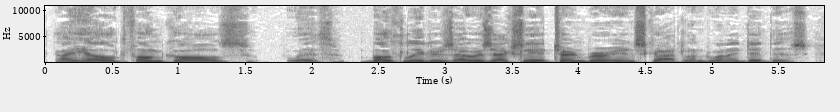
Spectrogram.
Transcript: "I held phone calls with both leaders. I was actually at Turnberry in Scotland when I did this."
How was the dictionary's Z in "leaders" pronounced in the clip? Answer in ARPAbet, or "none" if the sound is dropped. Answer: Z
